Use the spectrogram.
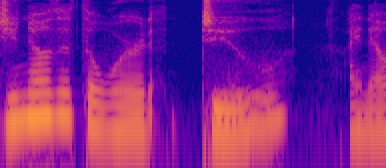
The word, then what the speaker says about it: duh: Did you know that the word do, I know it's spelled and looks like duh, but in Slovenian, it means spirit. I mean, how cool is that? And it's pronounced do.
